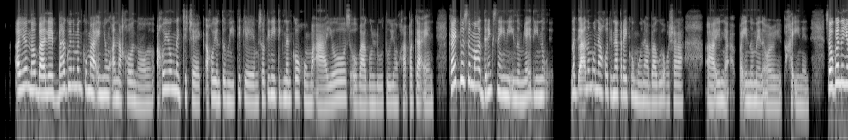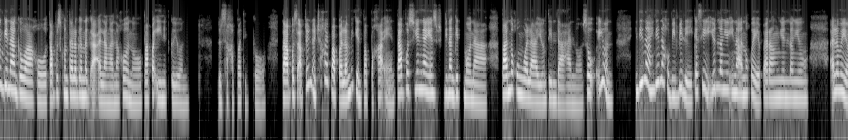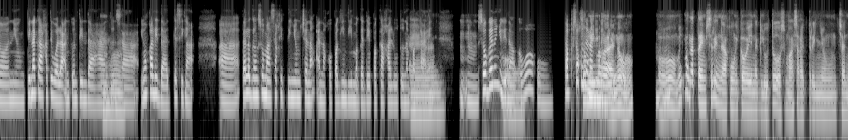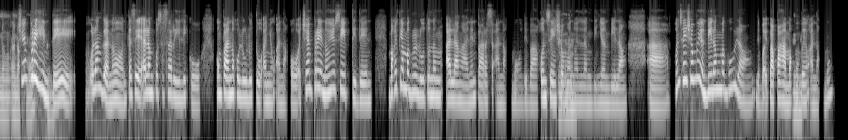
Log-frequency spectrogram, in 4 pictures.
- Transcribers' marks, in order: none
- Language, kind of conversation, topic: Filipino, podcast, Ano ang karaniwang almusal ninyo sa bahay?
